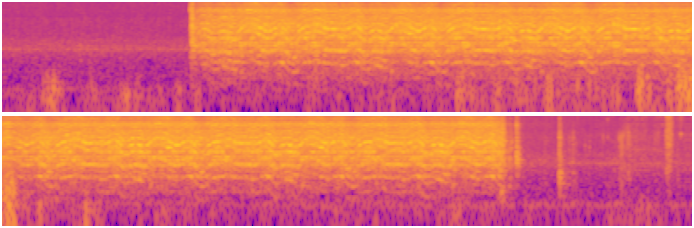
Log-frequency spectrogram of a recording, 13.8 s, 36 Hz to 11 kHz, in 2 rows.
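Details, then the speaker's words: 1989 Jeep Grand Wagoneer 5.9 V8 carbureted, sat outside almost 20 years, first start attempt: starter spins at an even three beats a second for ten seconds and it never catches; owner unsure it has spark, plans starter fluid. "i can't say i'm surprised but i definitely i'm gonna go grab uh some fuel dump some fuel down i don't even know if i have a spark yet or anything so it didn't sound like it has had spark"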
